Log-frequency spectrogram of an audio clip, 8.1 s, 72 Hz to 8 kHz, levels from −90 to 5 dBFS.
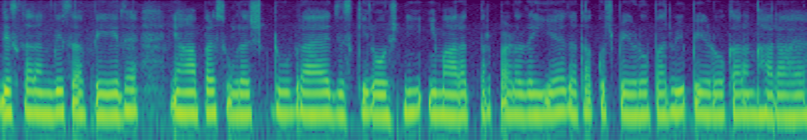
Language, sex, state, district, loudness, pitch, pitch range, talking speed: Hindi, female, Bihar, Kishanganj, -15 LUFS, 175 Hz, 170-185 Hz, 210 wpm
